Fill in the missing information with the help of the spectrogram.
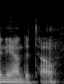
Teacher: in 19th century German, the word was written with an H, but the H was never pronounced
